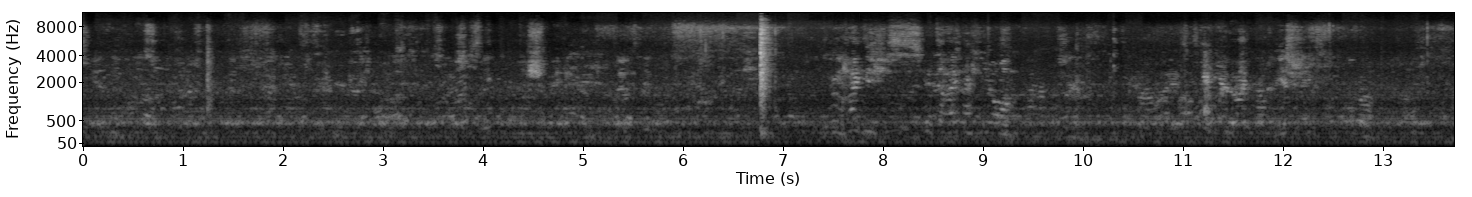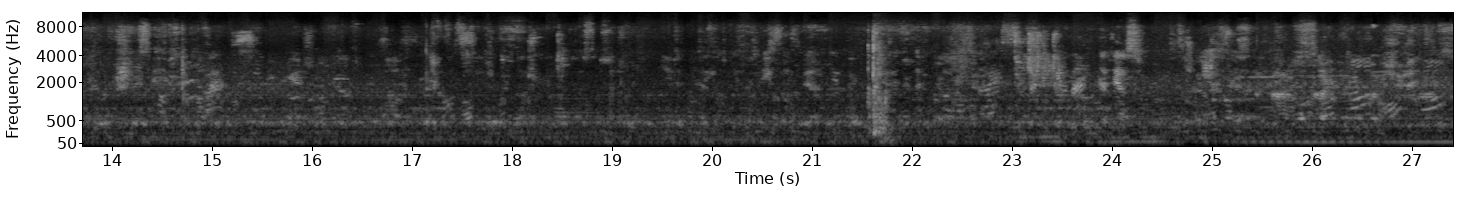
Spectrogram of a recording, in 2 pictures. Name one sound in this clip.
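A train's wheels rumble and click on the rails.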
